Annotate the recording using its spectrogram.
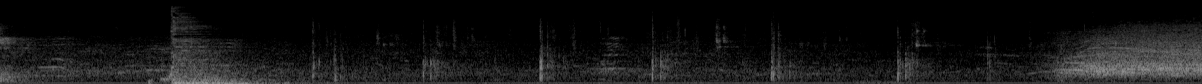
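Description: Tennis ball struck by rackets and bouncing on a hard court during a rally: short sharp knocks, irregularly spaced about half a second to a second apart. Crowd noise swells up in the last second and a half as the point ends.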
